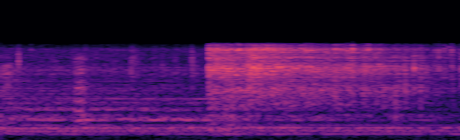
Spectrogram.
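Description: Glass shatters and crashes loudly.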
